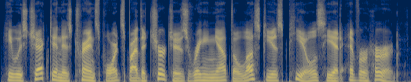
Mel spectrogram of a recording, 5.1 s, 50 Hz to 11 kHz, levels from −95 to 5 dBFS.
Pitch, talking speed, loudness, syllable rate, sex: 120 Hz, 210 wpm, -19 LUFS, 4.9 syllables/s, male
